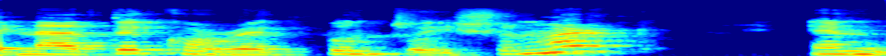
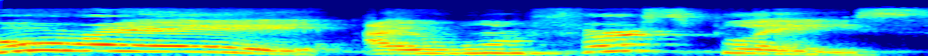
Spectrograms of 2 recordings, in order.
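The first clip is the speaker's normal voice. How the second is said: very excited cheer, drawn out; 4 semitones higher, 4 dB louder than usual. A teacher reads a worksheet sentence aloud with excited cheering. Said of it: "So this person is very excited".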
